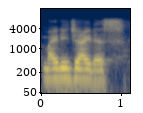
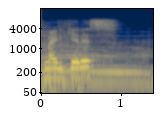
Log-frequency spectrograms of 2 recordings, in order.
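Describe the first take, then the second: First: The name starts with a soft J sound. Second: The name starts with a hard G sound. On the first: The speaker calls it right. "because it's like laryngitis" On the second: The speaker calls it wrong. "Everybody uh, says Mighty Giddis"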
